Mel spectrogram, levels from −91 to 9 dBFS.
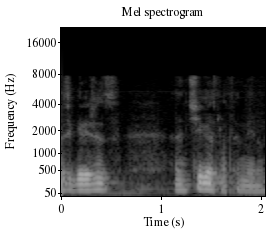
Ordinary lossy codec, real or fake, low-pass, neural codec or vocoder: none; real; none; none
